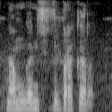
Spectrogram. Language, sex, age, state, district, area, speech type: Kannada, male, 18-30, Karnataka, Chamarajanagar, rural, spontaneous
